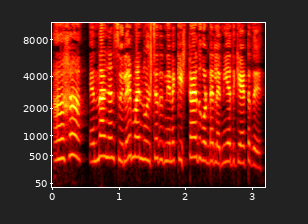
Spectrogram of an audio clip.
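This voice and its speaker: Cartoon aunty, middle-aged, bossy, scatterbrained, scolding, very high squeaky voice, woman doing the voice. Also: fairly even intonation, fast. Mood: smug. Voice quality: high-pitched, scolding and sharp-tongued. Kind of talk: cartoon voice acting.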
